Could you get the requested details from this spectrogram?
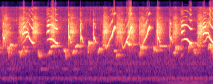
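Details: Lovebird song in a dense, fast stream of squeaky chirps, with rising and falling slurred notes and short harsh squawks that follow one another almost without pause over a faint low steady hum.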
